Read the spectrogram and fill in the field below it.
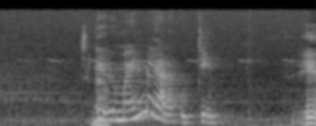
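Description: A young woman speaks with surprise.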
